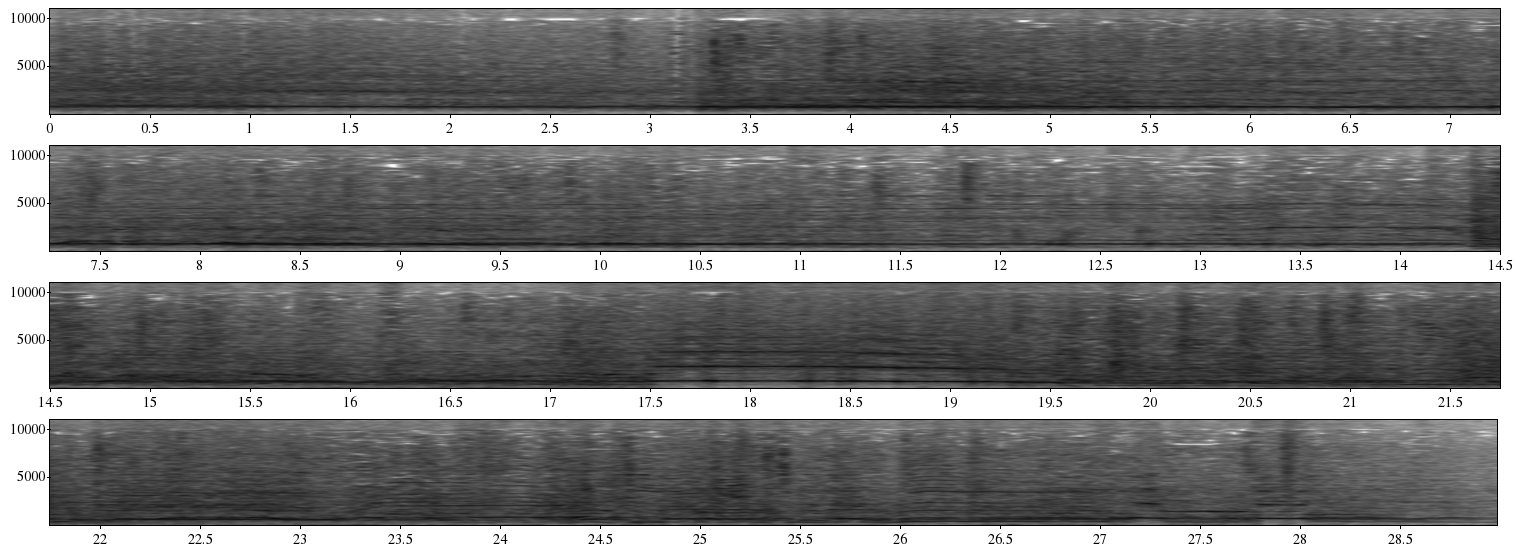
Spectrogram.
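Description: Football crowd cheering and shouting after a goal. A long held note runs through about the first half, and a sweep of pitch falls slowly later on.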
